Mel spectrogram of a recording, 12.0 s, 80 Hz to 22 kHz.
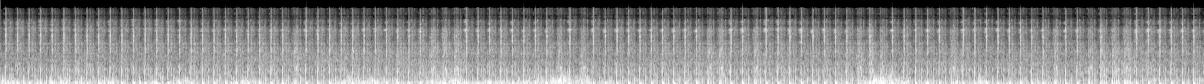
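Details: Granddad's 1946 International Harvester LB hit-and-miss engine, freshly restored, started cold on choke then sped up to full speed, about 1,000 RPM as specified: sharp, regular chuffs nearly three a second, evenly spaced, no stumbles; normal hit-and-miss firing.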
